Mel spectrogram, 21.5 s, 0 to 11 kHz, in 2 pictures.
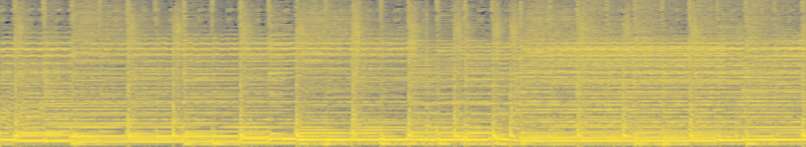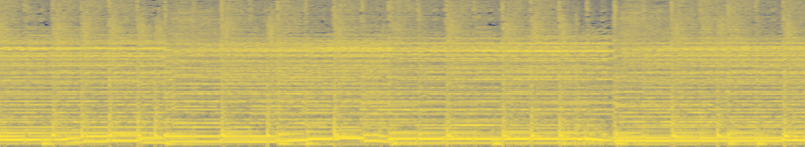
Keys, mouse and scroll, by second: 0.0 click, 1.2 click, 1.7-3.6 middle drag, 3.6 click, 5.1-7.6 middle drag, 7.6 click, 8.3 /, 8.7 middle click, 8.9 scroll up 1, 9.2-11.0 middle drag, 11.0-18.0 drag, 19.6 click, 20.3-21.4 drag.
